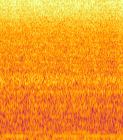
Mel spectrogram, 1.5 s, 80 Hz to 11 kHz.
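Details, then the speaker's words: 1968 Dodge Charger R/T after restoration fire-up: steady, even low V8 burble at idle with no misses or ticks, 60 psi oil pressure at idle; kicked off hard and ran good, a healthy idle. "60 pounds of oil pressure at an idle. What do you think of the engine fire up? Ran good."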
